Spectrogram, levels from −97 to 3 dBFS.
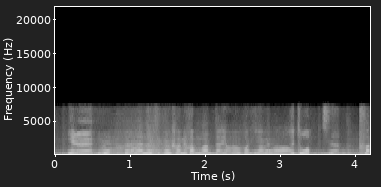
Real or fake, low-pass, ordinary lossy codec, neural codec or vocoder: fake; 7.2 kHz; Opus, 64 kbps; codec, 16 kHz, 0.5 kbps, FunCodec, trained on Chinese and English, 25 frames a second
